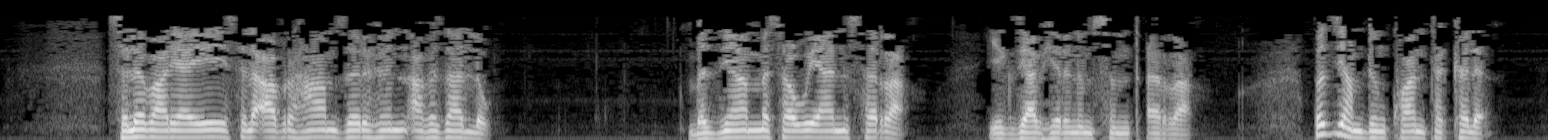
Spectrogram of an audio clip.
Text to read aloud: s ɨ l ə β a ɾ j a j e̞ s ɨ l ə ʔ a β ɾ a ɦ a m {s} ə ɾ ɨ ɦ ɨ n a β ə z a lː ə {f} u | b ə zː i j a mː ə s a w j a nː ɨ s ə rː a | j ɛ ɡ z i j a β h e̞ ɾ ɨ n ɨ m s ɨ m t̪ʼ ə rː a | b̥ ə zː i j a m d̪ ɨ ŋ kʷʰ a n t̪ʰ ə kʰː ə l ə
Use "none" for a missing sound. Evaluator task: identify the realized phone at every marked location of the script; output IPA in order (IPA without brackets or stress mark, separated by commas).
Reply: z, h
